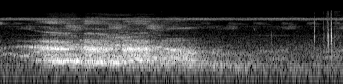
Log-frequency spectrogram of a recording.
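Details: Distant howler monkeys in Costa Rica at night give a low, rough roaring chorus that swells and fades over a steady insect drone.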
